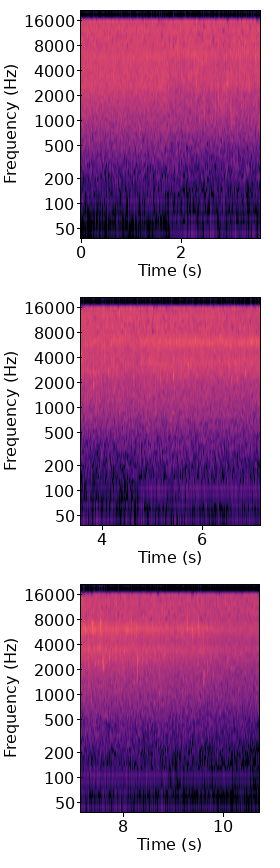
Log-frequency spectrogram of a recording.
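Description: Steady rain, a dense even hiss of falling rain that eases slightly toward the end.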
